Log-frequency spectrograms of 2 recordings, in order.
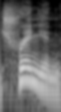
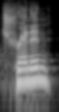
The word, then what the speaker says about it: Trenin: Uh when where did Trenion come from? Remember our guy uh Yakov Trenin? Oh, he became Trenion. You're right. It was Trenion by every national broadcaster.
